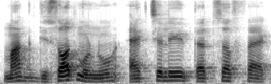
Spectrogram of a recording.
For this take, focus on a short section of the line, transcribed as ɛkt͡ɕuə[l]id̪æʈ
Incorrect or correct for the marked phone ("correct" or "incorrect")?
correct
